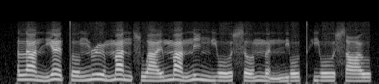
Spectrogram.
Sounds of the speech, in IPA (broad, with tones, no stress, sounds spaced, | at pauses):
l a˥˨ n j ɛ˥˨ t̪ ɤ˨˦ ŋ ɻ ɻ̩˥˨ m a˥˨ n s w a˨˦ ɪ̯ m ä˥˨ n̪ i˥˨ ŋ j o˨˦ ʊ̯ s ɤ˨˦ n̪ ə̰˨˩ n n̪ j o˦ ʊ̯ t̪ʰ j o˦ ʊ̯ s ɑ˦ ʊ̯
